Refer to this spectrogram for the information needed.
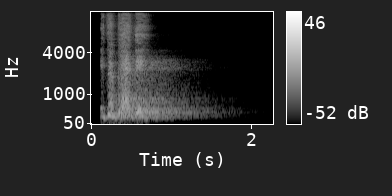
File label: Attack Female; Warframe; Modular Corpus Female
